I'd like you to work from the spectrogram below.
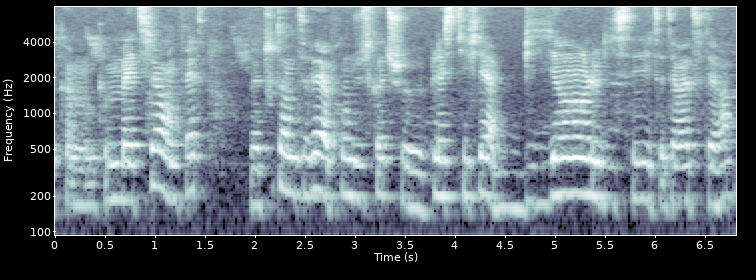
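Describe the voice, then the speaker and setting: Over noticeable background noise and audible room echo, a woman talks at a moderate pace with medium pitch and ordinary pitch variation. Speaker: DIY video creator. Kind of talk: tutorial. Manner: casual, chatty with many fillers.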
